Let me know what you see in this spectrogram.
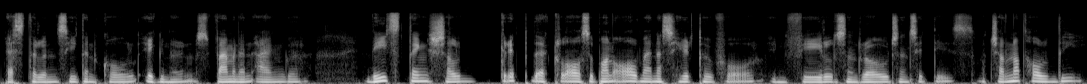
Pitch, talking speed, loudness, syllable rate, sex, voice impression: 125 Hz, 165 wpm, -18 LUFS, 4.8 syllables/s, male, masculine, middle-aged, slightly thin, weak, slightly soft, fluent, calm, reassuring, kind, modest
